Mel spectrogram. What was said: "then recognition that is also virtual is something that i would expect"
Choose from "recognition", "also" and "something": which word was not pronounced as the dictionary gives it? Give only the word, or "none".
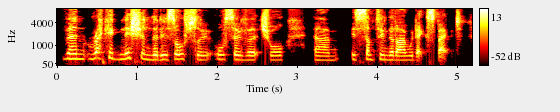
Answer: none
